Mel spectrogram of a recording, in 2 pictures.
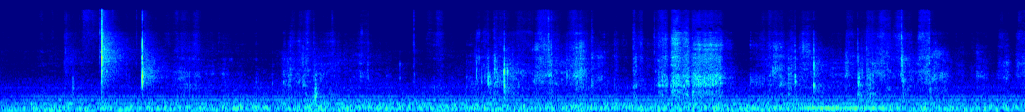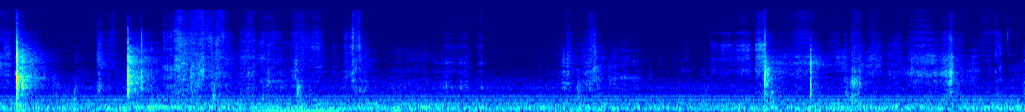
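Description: A hardcover picture book being handled and its pages turned: paper rubbing and rustling, with a few sharp taps and clicks, over a faint steady hum.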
